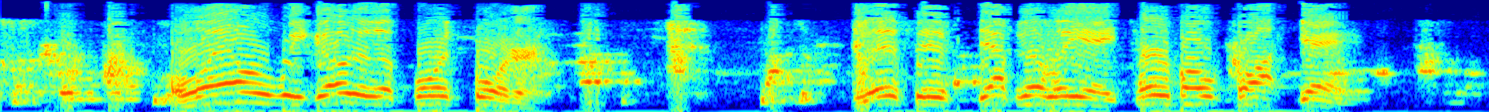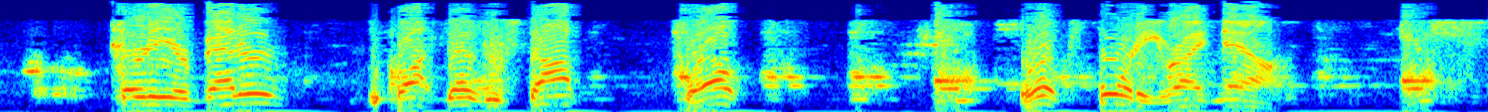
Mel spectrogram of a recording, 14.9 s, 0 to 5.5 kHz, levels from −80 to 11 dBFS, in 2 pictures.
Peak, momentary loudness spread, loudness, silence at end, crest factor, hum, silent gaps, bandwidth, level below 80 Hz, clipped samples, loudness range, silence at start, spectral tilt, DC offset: 0 dBFS; 10 LU; -11 LUFS; 0 s; 12 dB; none; none; 5.4 kHz; -44 dBFS; under 0.1%; 2 LU; 0 s; -5.5 dB/octave; under 0.1%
